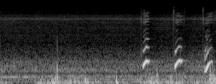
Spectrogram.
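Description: A small child imitates a dog with three short, high barking yips in quick succession near the end, after a quieter stretch of background noise.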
